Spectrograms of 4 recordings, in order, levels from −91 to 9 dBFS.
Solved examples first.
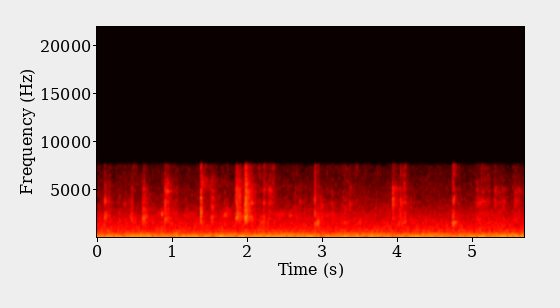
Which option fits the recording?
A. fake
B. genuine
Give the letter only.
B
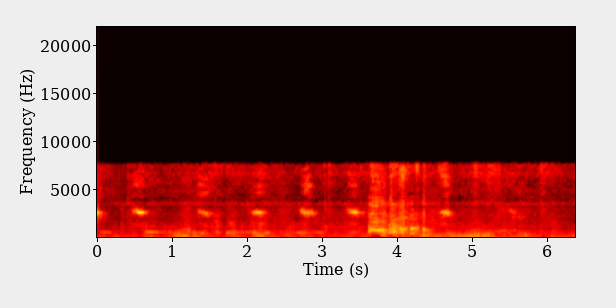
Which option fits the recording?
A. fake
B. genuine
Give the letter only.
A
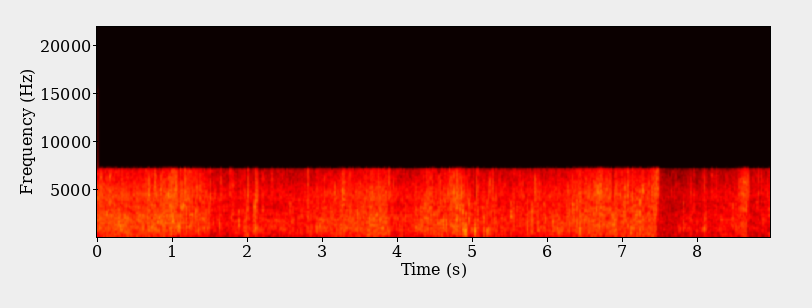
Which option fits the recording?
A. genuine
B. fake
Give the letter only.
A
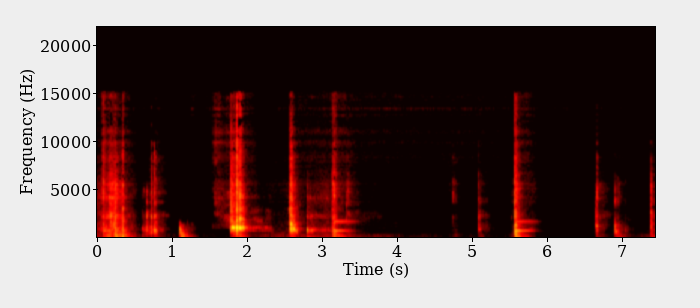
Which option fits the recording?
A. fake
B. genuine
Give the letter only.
A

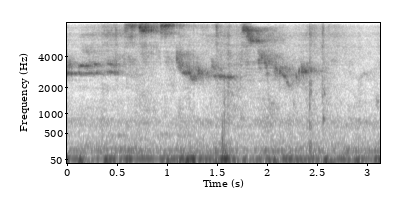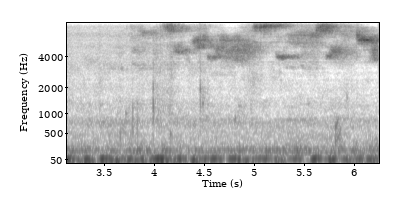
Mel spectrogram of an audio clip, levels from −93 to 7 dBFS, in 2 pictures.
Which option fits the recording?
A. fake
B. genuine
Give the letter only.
A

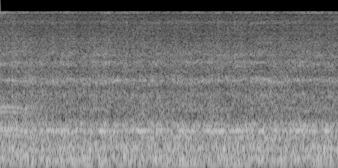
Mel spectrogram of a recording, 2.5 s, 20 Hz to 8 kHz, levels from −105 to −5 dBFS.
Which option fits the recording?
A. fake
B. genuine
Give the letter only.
A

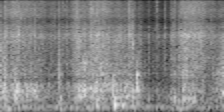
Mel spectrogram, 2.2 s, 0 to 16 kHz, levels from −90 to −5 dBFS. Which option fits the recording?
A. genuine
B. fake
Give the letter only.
A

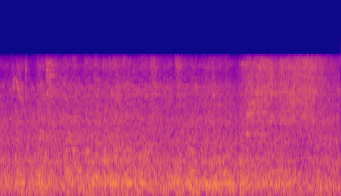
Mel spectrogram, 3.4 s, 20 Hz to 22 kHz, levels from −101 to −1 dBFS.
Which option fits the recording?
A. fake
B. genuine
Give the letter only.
B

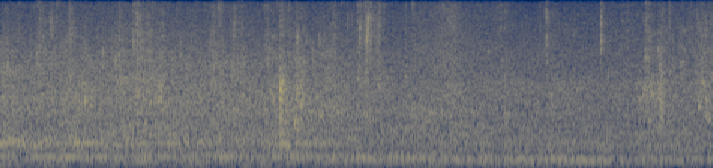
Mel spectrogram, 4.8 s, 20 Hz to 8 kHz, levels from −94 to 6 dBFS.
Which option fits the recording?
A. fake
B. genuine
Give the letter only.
B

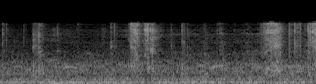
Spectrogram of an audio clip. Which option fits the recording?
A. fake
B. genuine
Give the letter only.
A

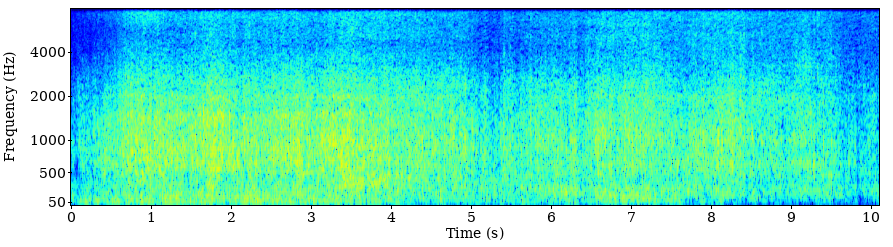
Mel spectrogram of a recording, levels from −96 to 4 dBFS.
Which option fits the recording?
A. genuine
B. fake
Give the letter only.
A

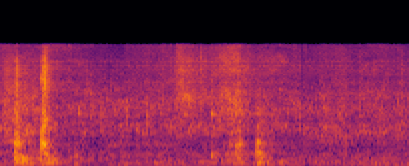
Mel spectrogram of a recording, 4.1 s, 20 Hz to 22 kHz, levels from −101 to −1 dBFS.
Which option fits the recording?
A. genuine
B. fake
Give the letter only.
B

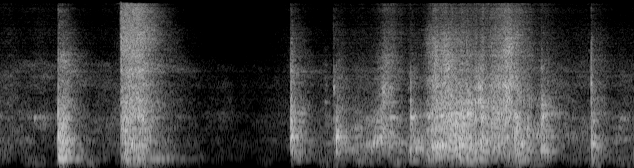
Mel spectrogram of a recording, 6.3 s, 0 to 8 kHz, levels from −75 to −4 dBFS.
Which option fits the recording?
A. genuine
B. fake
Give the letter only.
B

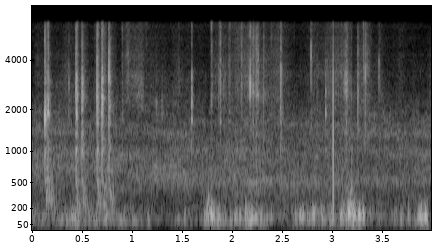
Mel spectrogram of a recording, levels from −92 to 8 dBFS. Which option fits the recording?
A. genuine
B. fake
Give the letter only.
B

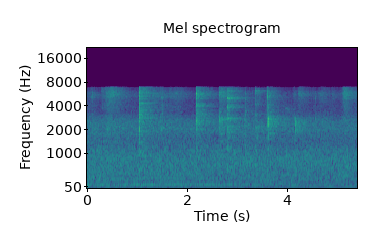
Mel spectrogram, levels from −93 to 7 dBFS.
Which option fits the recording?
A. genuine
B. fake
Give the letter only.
A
